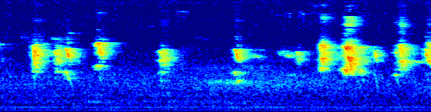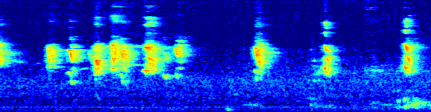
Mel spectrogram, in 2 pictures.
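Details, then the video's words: Jackdaw, crow-family bird (Corvus monedula), calling repeatedly: bright, abrupt chak-like notes, singly and in quick pairs or triplets, irregular rhythm, with a faint low hum and a brief soft thump. "The Jackdaw - Bird Song"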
